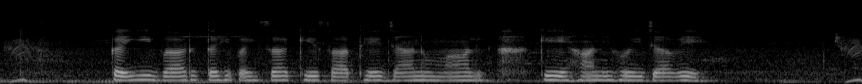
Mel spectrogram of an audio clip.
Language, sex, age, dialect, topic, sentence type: Bhojpuri, female, 25-30, Northern, banking, statement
